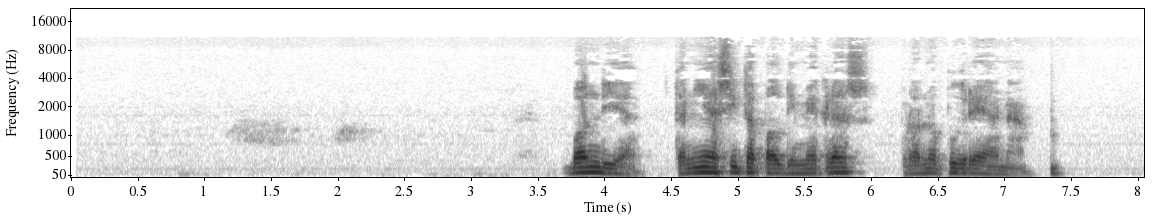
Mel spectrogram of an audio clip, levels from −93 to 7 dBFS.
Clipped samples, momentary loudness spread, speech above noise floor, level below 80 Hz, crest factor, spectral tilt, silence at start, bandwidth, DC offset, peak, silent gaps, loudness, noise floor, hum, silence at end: under 0.1%; 17 LU; 50 dB; -44 dBFS; 20 dB; -7.5 dB/octave; 3.7 s; 10.5 kHz; under 0.1%; 0 dBFS; none; -17 LUFS; -65 dBFS; none; 0.65 s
